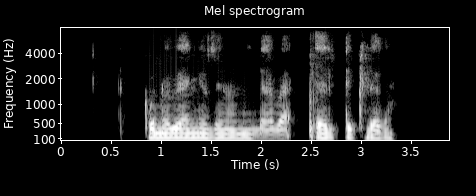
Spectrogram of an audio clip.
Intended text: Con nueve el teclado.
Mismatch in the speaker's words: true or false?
true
